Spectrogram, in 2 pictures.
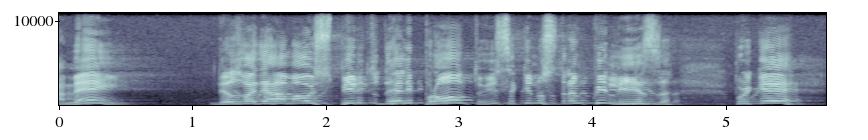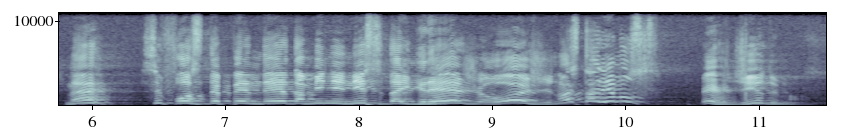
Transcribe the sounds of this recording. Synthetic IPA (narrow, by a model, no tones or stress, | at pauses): a̰mẽj̃ | d̪ewzvajd̪eɦɐ̃maɾʊɪspiɾit̪ʊd̪elɪpɾõnt̪ʊisʊɛkɪnʊst̪ɾɐ̃ŋkwilizɐpoɾke | nɛ | sɪfosɪd̪epẽnd̪eɾd̪ɐmĩninisɐd̪ɐiɡɾeʒɐoʒɪnɔzɪst̪aɾiɐ̃mʊs | peɾd͡ʒid̪ʊḭɾmɐ̰̃w̃s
